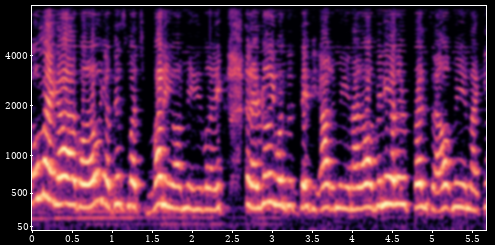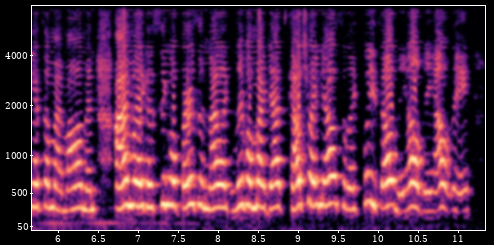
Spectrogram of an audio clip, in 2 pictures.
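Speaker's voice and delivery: mock frantic, panicked, high, loud pleading. Retelling begging clinic staff for help, imitating a frantic plea. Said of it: "Okay, calm down".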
